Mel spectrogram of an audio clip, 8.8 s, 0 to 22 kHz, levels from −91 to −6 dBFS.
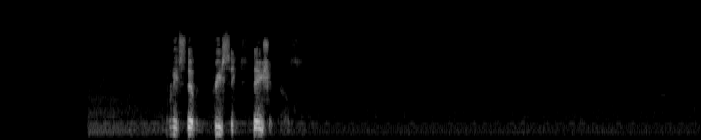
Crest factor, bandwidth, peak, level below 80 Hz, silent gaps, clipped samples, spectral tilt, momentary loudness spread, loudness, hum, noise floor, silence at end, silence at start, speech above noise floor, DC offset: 26 dB; 7.6 kHz; -22 dBFS; under -90 dBFS; none; under 0.1%; -3 dB/octave; 10 LU; -39 LUFS; none; -83 dBFS; 5.4 s; 2.1 s; 44 dB; under 0.1%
